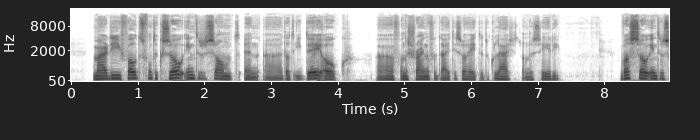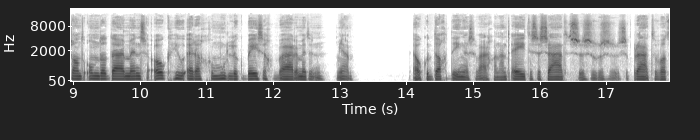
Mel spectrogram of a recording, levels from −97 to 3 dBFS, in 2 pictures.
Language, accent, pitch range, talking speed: Dutch, Dutch, 135-155 Hz, 190 wpm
